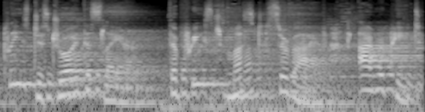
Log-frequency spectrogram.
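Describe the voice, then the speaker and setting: A woman voicing a calm female base announcer, speaking in measured, formal announcements over a public address loudspeaker. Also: fairly low pitch. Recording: echoey far-off game loudspeaker with music.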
